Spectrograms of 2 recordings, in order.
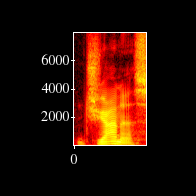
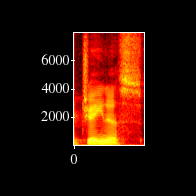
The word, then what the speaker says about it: Janus: Uh and it's going to be Janice. And I I hope I'm uh Oh, no, sorry, Janus. Um if I pronounce that correctly.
